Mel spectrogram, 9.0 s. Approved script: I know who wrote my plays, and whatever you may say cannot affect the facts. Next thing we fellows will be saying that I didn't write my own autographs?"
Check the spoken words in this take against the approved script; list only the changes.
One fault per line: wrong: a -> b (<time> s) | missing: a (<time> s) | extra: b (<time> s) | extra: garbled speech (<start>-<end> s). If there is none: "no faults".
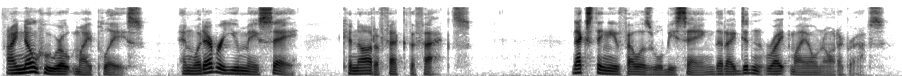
wrong: we -> you (6.1 s)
